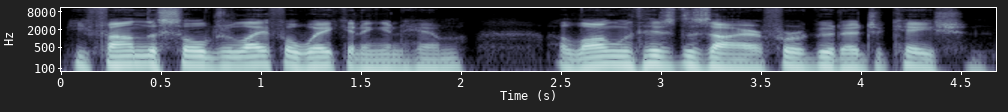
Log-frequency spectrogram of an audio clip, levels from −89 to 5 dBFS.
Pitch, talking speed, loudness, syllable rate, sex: 110 Hz, 205 wpm, -18 LUFS, 6.3 syllables/s, male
